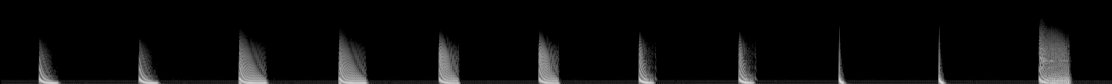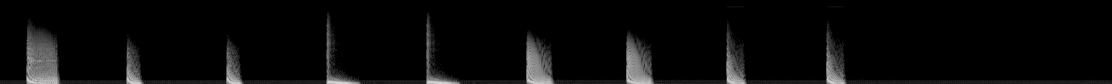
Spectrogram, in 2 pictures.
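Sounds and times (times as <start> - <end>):
kick drums: 0.4 - 0.7, 1.4 - 1.7, 2.4 - 2.7, 3.4 - 3.7, 4.4 - 4.7, 5.4 - 5.7, 6.4 - 6.6, 7.4 - 7.6, 8.4 - 8.6, 9.4 - 9.6, 10.4 - 10.8, 11.4 - 11.7, 12.4 - 12.6, 13.4 - 13.6, 14.4 - 14.8, 15.4 - 15.8, 16.4 - 16.7, 17.4 - 17.7, 18.4 - 18.7, 19.4 - 19.7.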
